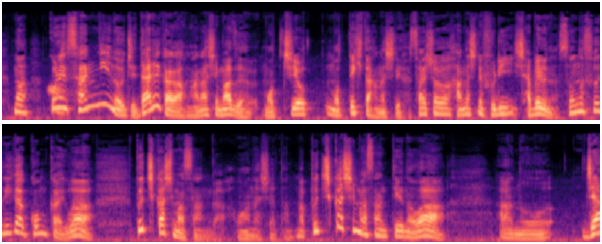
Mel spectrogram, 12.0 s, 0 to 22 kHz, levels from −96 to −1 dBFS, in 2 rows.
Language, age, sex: Japanese, 40-59, male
